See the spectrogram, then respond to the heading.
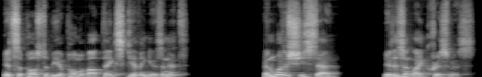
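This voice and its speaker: A man's voice: a little high, big pitch swings, normal speed, fairly bright tone. An actor playing an impatient, sarcastic middle-aged father with an American accent in an old-time radio sitcom. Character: exasperated, grumbling middle-aged family father, quick to interrupt.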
